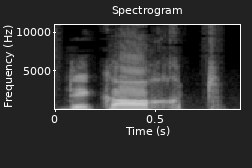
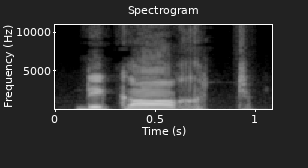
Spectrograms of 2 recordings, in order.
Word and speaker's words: Descartes: So it is Descartes, Descartes, this guttural sound.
